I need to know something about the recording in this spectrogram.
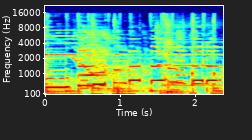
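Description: Live band music led by a plucked guitar over a steady bass line, with no singing; a quick falling run sounds about half a second in.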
